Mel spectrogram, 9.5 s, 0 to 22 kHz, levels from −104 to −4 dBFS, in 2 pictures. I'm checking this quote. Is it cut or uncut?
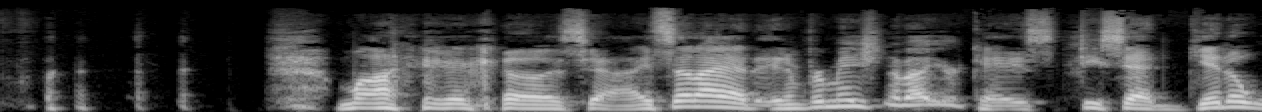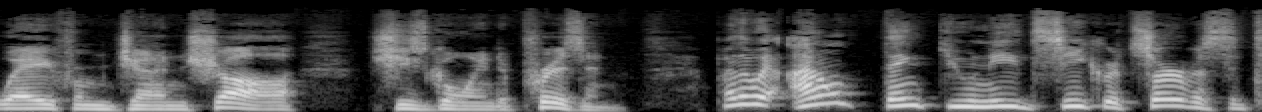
cut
